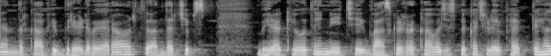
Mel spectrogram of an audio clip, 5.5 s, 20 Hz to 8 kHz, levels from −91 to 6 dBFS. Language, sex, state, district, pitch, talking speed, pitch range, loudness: Hindi, male, Uttar Pradesh, Lalitpur, 120 Hz, 240 wpm, 115-125 Hz, -17 LUFS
